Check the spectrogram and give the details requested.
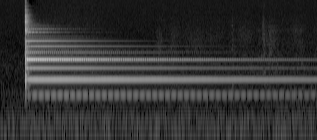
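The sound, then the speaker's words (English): A single bell is struck once before a Bible reading and left to ring, its clear, layered tones sustaining and slowly fading over several seconds with no other sounds around it. “So enjoy the bell, enjoy the reading, and then we'll roll on.”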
